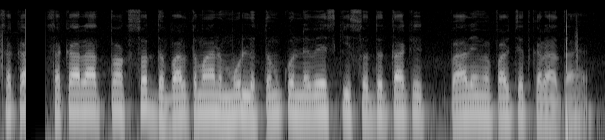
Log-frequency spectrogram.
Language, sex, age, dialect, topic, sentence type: Hindi, male, 25-30, Awadhi Bundeli, banking, statement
